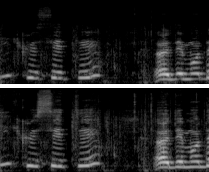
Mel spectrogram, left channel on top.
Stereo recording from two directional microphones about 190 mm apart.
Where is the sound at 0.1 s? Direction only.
35° right (ahead or behind).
